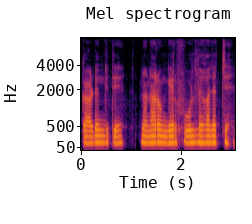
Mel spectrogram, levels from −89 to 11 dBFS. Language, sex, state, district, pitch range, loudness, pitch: Bengali, male, Assam, Hailakandi, 130-135 Hz, -17 LUFS, 135 Hz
